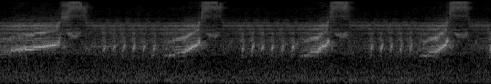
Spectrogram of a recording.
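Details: Tsukutsuku-bōshi cicada calling from a persimmon tree in late summer to early autumn; shrill high buzzing phrases rising into a sweep, each followed by a run of rapid pulsed ticks, the cycle repeating about every 1.3 seconds.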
